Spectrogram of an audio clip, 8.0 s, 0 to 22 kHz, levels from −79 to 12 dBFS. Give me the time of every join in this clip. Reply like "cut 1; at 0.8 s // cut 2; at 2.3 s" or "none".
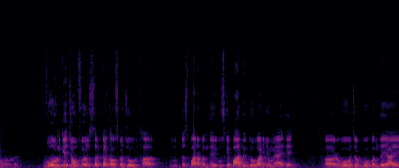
none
